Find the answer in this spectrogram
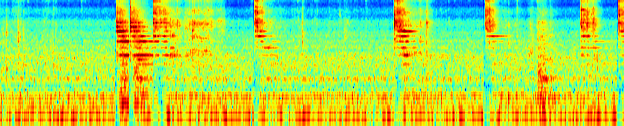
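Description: Metal spatula scraping and clinking against a wok as a thick egg curry is stirred. There are about half a dozen sharp, ringing clinks over a steady low hum.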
